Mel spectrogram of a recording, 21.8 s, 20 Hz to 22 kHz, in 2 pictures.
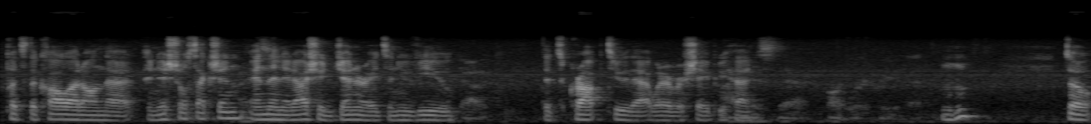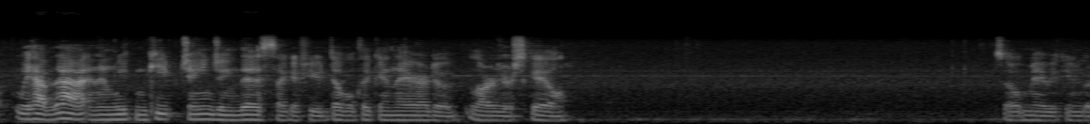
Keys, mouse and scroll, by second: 12.3 click, 14.8 click.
